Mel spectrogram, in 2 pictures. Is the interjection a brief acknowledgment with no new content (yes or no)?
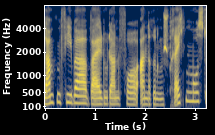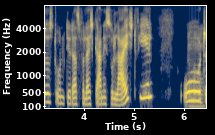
yes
